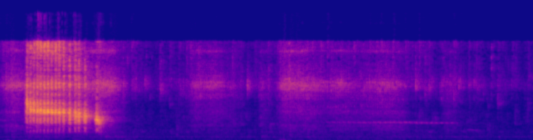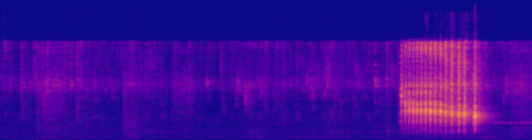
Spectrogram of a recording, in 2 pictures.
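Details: Breeding female common iora calling males: a loud rasping, pulsed screech lasting under a second, then near silence with a faint thin whistle, and a matching harsh burst about nine seconds later.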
